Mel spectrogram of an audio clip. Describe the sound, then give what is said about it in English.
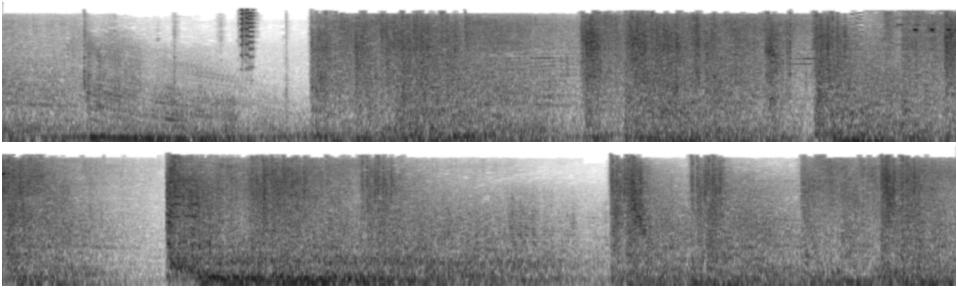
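Heavy, booming sniper rifle shots in a video game ring out, several loud blasts spaced a second or two apart, each trailing a long rumbling decay that runs into the next. “Alright, sniper rifle time.”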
